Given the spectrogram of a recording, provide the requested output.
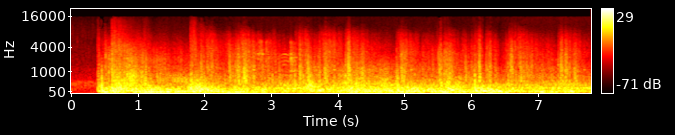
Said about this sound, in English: The Iron Throats nearby crashed forth their message of death to the Germans. From 3,000 guns, the tempest of death swept through the air. It was a wonderful sound. The flashes of guns in all directions made lightning in the dawn.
